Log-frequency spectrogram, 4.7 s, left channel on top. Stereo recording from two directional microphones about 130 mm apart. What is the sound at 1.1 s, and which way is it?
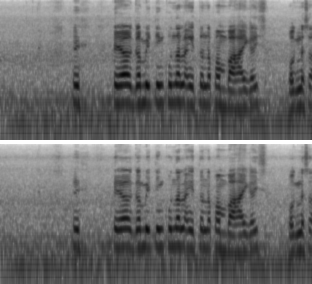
Speech, 5° left (ahead or behind).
